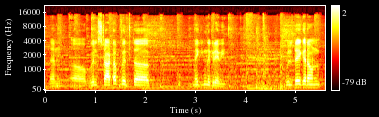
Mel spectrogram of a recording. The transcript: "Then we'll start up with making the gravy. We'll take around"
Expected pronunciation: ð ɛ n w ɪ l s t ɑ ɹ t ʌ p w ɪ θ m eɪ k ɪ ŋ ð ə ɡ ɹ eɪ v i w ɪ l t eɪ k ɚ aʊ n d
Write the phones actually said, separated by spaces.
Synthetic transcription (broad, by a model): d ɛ n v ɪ l s t ɑ ɹ t ʌ p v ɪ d m eɪ k ɪ ŋ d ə ɡ ɹ eɪ v i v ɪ l t eɪ k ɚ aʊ n d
